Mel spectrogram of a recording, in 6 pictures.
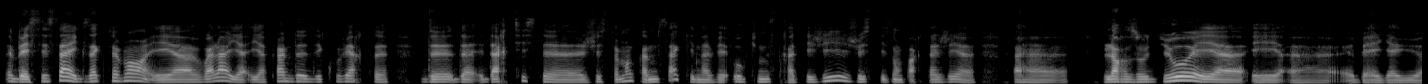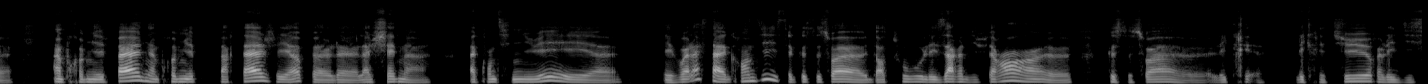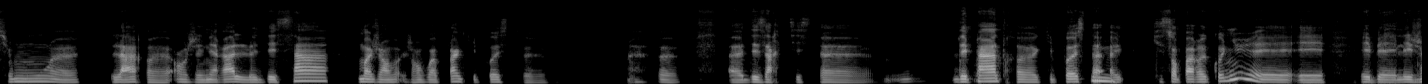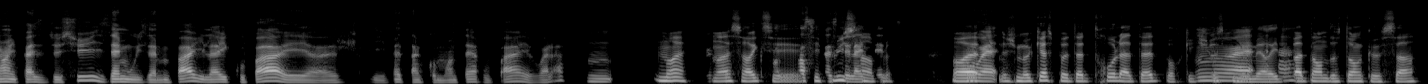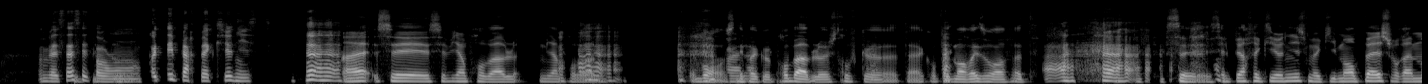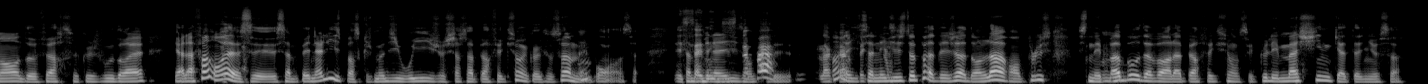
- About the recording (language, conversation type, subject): French, podcast, Qu’est-ce qui te pousse à partager tes créations ?
- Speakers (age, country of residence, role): 20-24, France, guest; 40-44, France, host
- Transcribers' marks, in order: tapping; other background noise; in English: "likent"; chuckle; chuckle; chuckle; laugh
